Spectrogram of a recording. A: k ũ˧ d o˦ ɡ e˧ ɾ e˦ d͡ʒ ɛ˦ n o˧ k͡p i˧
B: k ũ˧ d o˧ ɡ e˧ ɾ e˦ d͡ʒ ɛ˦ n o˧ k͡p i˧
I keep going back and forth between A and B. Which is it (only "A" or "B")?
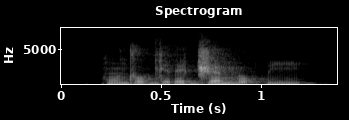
A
